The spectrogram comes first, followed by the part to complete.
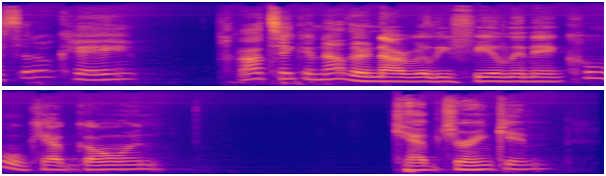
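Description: A woman with a fairly low pitch and lively intonation speaks at a moderate pace with long, frequent pauses in a very clean recording with a silent background. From Puerto Rican heritage, US. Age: 30s. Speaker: hairdresser. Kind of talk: casual chat.

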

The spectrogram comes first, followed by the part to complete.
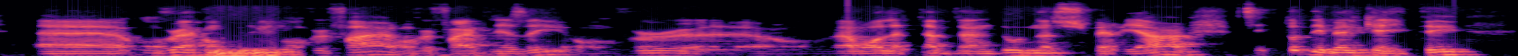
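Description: With music in the background, a man speaks at a fairly low pitch, his loudness swinging widely. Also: ordinary pitch variation, moderate pace. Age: 40s. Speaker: school administrator. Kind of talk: casual interview.

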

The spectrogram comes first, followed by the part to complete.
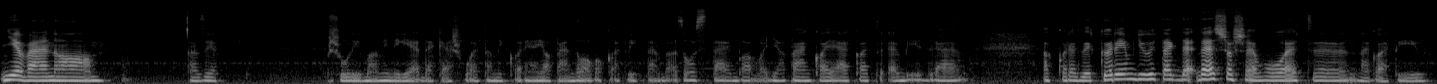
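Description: A somewhat breathy woman's voice, fairly low in pitch, with fairly even intonation, a fairly slow pace and long, frequent pauses. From Hungary. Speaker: foreign affairs journalist. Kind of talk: radio interview. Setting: radio studio.

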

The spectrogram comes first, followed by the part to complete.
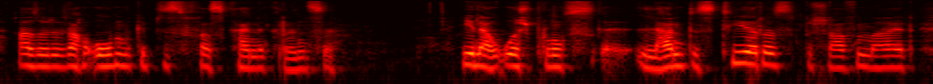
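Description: With a quiet background behind her, a woman talks very slowly. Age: 60s. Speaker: master furrier, workshop owner. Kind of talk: interview. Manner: halting, many fillers.

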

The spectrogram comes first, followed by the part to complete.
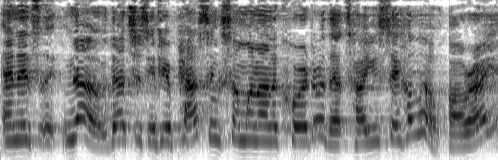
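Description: A woman at high pitch and a moderate pace, with audible room echo and noticeable background noise. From US, upstate New York. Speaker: linguist and author. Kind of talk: lecture.

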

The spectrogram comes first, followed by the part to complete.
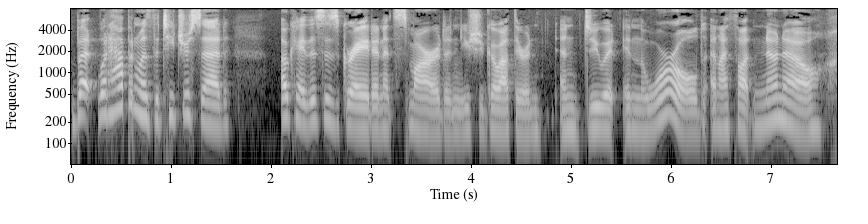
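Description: With a normal speaking voice, a woman talks in a fairly low pitch and lively intonation. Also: moderate pace. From Virginia, US. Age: 50s. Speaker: comedian and TV host. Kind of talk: casual chat.

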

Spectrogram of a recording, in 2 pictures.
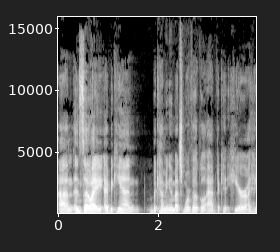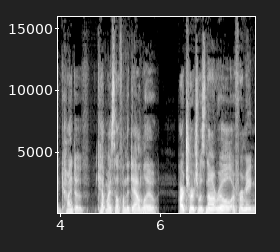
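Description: A woman with a Southern US accent speaks at a fairly quick pace in a fairly low pitch. Her intonation is monotone and flat, and the recording is very clean with a silent background. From US South, Pensacola, Florida. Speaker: publisher and LGBTQ advocate. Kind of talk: podcast interview.

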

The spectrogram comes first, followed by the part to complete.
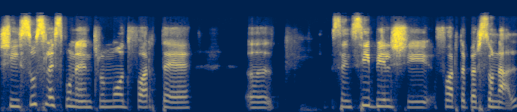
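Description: A woman with a Romanian accent speaks at a very slow pace and fairly high pitch. Her intonation is fairly even, and the sound is dry and close with no echo. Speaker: interpreter. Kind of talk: sermon interpretation.

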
